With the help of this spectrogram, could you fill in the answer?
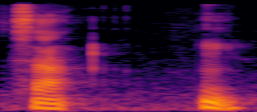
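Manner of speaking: "sa" then "n" with a pause; split syllables. Shown as a demonstration. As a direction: sound each beat of san. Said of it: "two syllables".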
